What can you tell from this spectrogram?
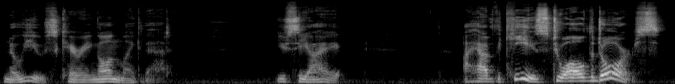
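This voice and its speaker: In a radio-thriller style, a man plays a menacing, unhinged husband fixated on his dead sister, speaking deliberately and domineeringly. His mid-range voice swings widely in pitch, and the mood is insistent and menacing.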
